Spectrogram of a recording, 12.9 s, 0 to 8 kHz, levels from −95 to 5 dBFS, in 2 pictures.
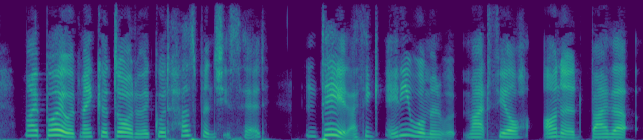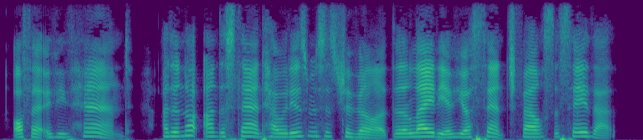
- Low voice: No, high, 215 Hz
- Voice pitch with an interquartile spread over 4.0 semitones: No, average, 3.6 semitones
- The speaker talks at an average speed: No, fast, 215 wpm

